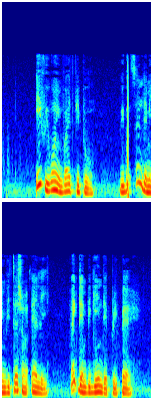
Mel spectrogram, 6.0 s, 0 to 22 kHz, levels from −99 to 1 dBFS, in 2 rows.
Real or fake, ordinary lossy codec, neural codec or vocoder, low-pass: real; AAC, 32 kbps; none; 7.2 kHz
